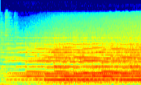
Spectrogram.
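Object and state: Nothing is struck.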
